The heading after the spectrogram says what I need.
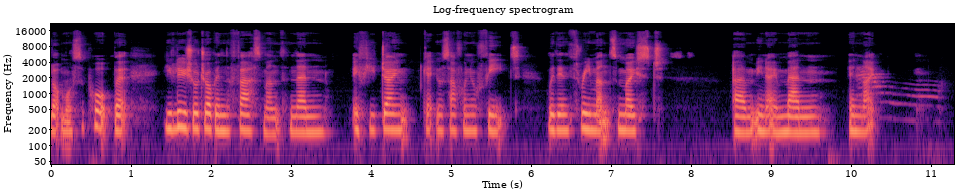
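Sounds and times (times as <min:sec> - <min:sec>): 
speech: 0:00.0 - 0:07.7, 0:08.5 - 0:10.4
cat meowing: 0:10.1 - 0:11.2.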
